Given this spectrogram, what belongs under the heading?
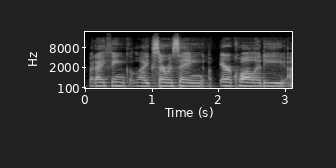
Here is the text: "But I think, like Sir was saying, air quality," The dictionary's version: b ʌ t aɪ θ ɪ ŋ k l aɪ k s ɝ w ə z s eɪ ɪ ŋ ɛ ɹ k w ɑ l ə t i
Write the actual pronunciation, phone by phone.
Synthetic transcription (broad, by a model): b ʌ t aɪ θ ɪ ŋ k l aɪ k s ɝ w ə z s eɪ ɪ ŋ ɛ ɹ k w ɑ l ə t i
